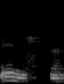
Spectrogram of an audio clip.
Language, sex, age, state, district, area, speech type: Odia, female, 60+, Odisha, Jharsuguda, rural, conversation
